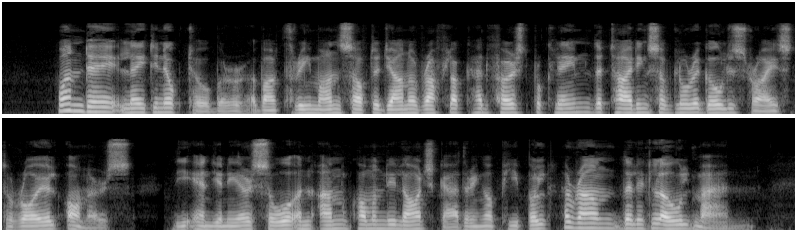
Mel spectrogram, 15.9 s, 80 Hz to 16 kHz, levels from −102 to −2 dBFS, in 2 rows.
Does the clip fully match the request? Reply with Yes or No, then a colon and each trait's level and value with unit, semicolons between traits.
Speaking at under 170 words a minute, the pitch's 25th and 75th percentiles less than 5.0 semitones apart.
Yes: average, 145 wpm; average, 3.7 semitones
